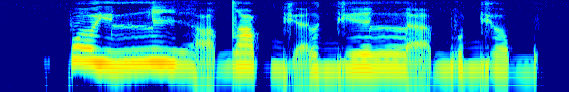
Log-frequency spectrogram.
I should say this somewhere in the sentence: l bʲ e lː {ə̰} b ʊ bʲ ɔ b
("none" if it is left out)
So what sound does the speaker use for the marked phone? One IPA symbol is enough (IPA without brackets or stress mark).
a̰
